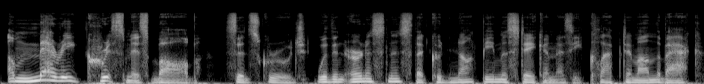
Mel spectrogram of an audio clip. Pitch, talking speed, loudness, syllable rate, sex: 105 Hz, 180 wpm, -18 LUFS, 4.5 syllables/s, male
